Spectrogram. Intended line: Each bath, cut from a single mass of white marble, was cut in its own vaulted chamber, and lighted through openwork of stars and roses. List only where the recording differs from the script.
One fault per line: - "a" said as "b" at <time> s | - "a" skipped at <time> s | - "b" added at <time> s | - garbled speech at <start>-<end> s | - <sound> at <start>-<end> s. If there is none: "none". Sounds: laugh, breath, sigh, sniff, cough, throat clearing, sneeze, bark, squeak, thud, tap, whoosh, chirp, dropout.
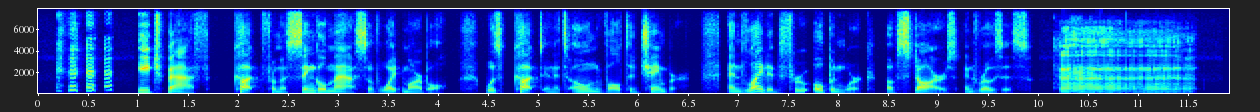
- laugh at 0.2-0.8 s
- laugh at 10.1-11.7 s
